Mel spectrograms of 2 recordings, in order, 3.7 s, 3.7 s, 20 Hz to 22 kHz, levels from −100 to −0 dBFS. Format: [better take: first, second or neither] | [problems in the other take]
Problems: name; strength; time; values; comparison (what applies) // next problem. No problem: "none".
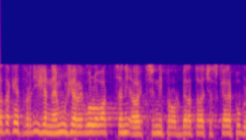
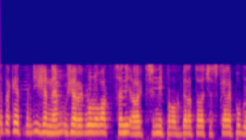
first | noise reduction (neural mask model DeepFilterNet 3)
